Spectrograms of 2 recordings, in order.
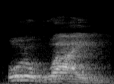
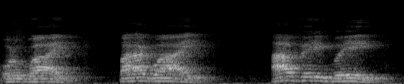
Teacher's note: Tudo, o som sai todo pela cavidade bucal. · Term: tritongos orais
